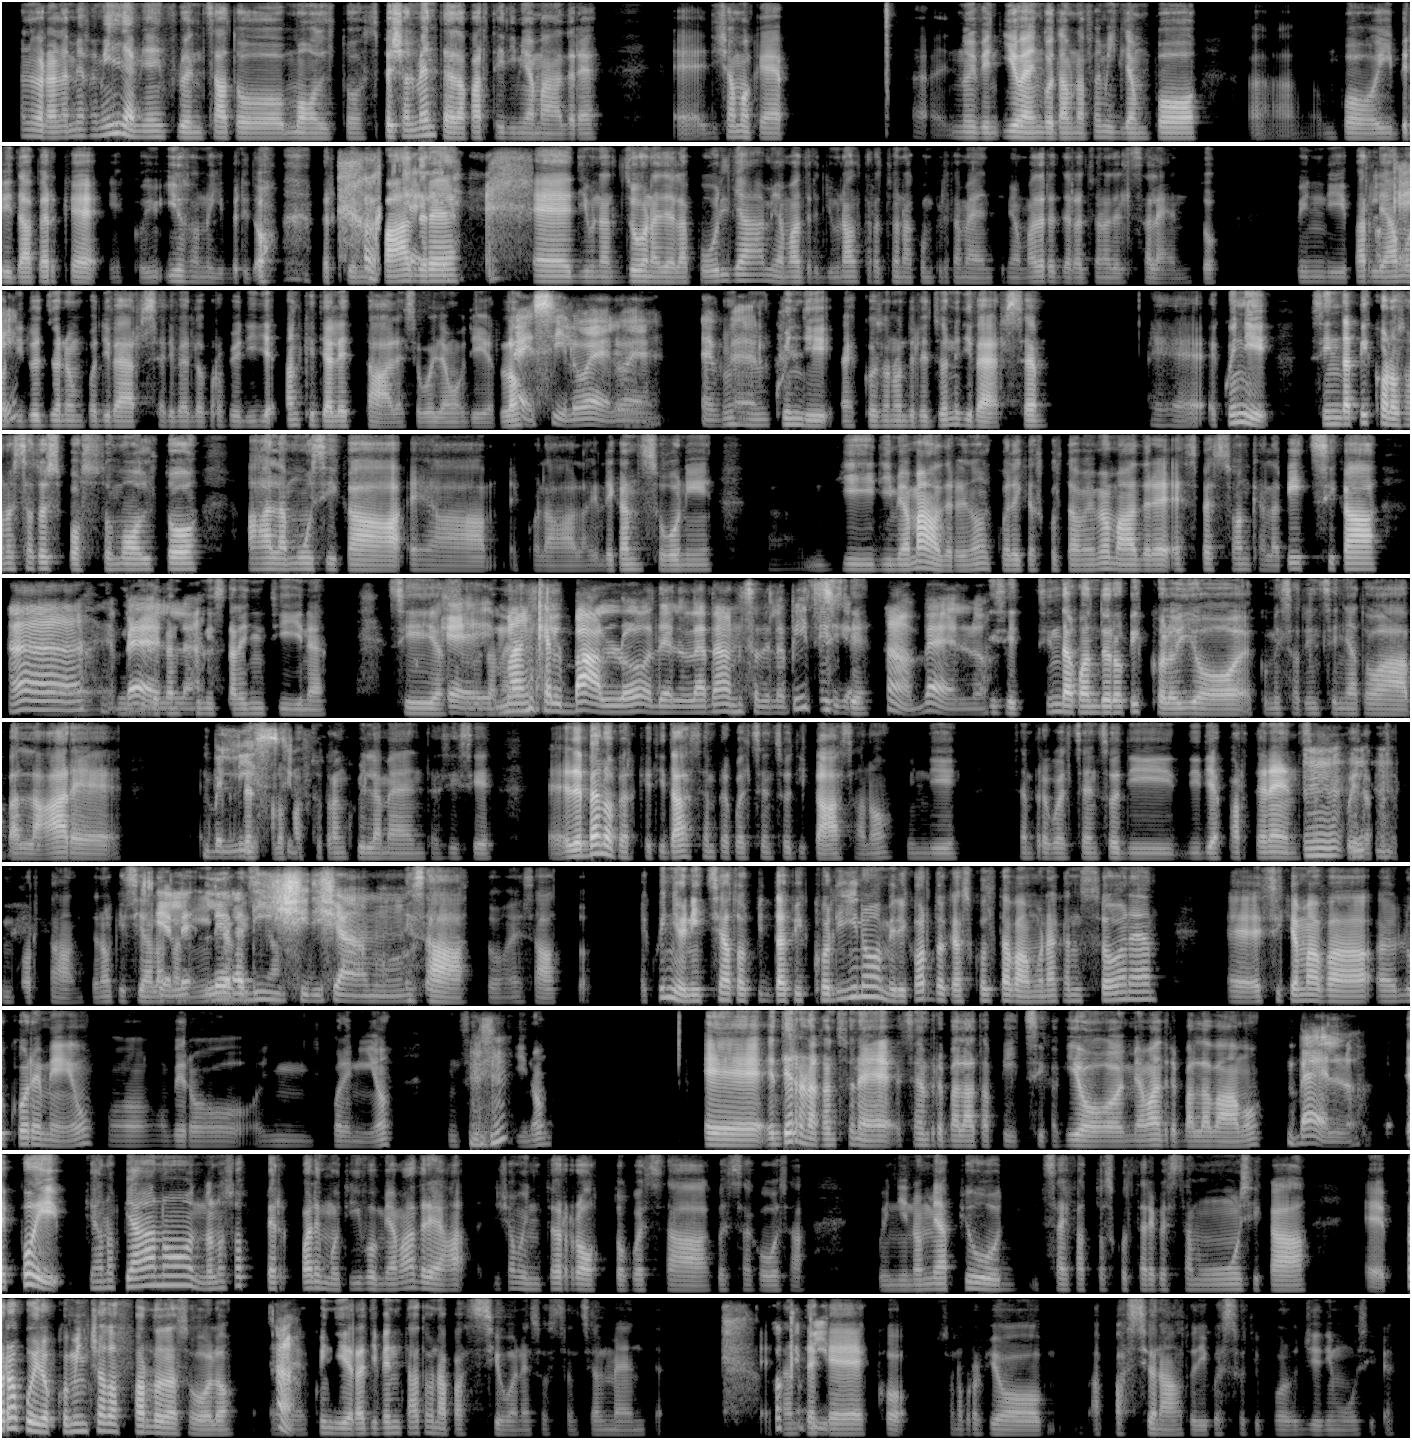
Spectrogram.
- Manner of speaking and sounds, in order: tongue click; chuckle; laughing while speaking: "Okay"; "proprio" said as "propio"; tapping; other background noise; "proprio" said as "propio"
- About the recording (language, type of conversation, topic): Italian, podcast, In che modo la tua famiglia ha influenzato i tuoi gusti musicali?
